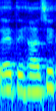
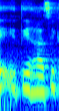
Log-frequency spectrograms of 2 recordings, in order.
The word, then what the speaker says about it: ऐतिहासिक: शब्द है अनुषंगिक आध्यात्मिक ऐतिहासिक दायित्व अशुद्ध शब्द का चयन करना है तो जी इसका आपने आंसर लिख लिया होगा चलिए इसको मिला लीजिए इतिहासिक नहीं होता क्या होता है ऐतिहासिक होता है ऐतिहासिक बाकी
